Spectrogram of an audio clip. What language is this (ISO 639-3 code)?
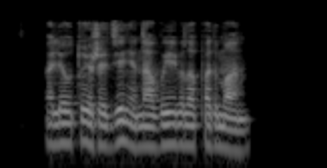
bel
